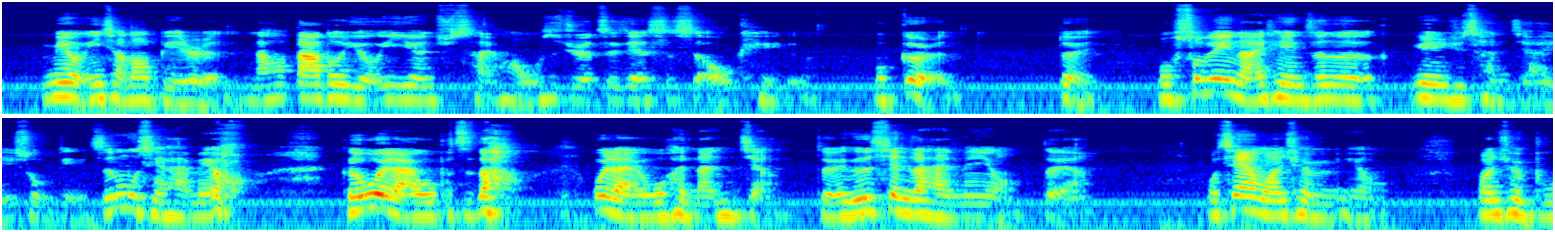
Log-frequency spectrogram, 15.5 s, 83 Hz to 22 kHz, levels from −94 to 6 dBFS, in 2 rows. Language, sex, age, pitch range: Chinese, female, 20-39, 175-235 Hz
